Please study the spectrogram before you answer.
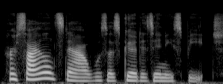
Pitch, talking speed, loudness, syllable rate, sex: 190 Hz, 240 wpm, -21 LUFS, 5.9 syllables/s, female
